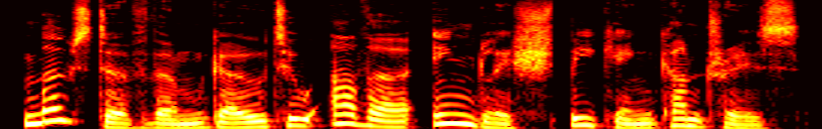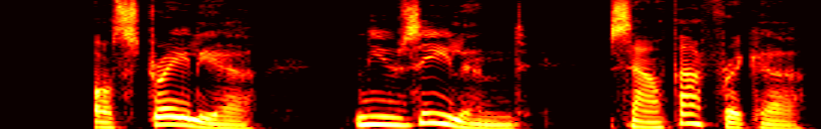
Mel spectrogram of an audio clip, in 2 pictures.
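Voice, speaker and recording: A reader voicing a language textbook recording, speaking clearly and deliberately for learners. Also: mid-range voice, no room sound, clean studio sound. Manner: clear, deliberate, lively intonation. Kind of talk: slow scripted reading for learners.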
